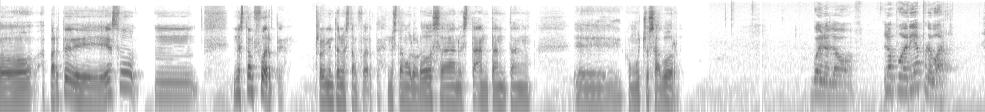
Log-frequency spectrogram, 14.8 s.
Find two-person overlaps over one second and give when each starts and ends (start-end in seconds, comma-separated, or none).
none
